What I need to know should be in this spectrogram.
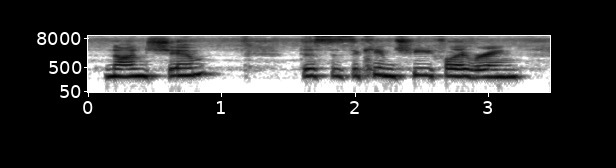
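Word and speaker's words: Nongshim: favorite spices and my favorite Ramen it's uh non Shin am I pronouncing that right n o n g s h i m non shim this is the kimchi flavoring and this is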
